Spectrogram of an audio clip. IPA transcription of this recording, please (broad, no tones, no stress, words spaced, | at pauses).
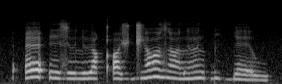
ʔæ ʔezøløɐ̯ qʼɔʒd͡ʒɑ̃zɑ̃ lœ̃lɓi ɡ͡bɛw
